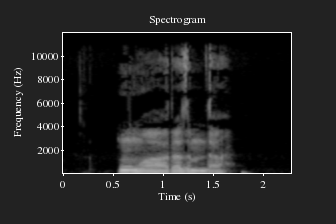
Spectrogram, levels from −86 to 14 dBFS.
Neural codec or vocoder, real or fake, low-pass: none; real; 10.8 kHz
